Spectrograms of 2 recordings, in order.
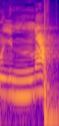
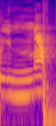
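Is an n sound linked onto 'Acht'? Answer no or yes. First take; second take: yes; yes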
